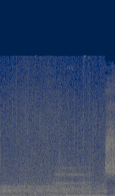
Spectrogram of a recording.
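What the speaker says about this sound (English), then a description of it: "It's raining." Rain in the video game Horizon Forbidden West, a steady hiss of falling drops with a low rumble underneath and a brighter splash near the end, with no talk over it.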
